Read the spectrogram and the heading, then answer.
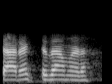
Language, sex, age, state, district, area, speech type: Tamil, female, 18-30, Tamil Nadu, Vellore, urban, conversation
